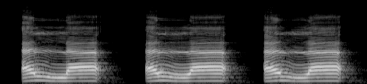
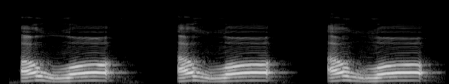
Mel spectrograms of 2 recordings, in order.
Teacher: لفظ اللہ کے لام کو پور یعنی موٹا پڑھیں گے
